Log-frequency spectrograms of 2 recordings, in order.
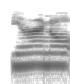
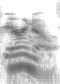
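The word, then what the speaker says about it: Iarno: have heard of him did you say his name is urinal you're no oh sorry that's what I heard too I was just gonna say that they were very cruel parents involved Aaron no i-a-r-n-irono and I'm still learning the pronunciation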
